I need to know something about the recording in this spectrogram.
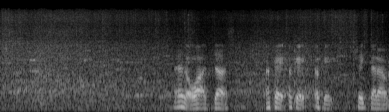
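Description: Cat litter pours from a bag into a tray with a rushing hiss.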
